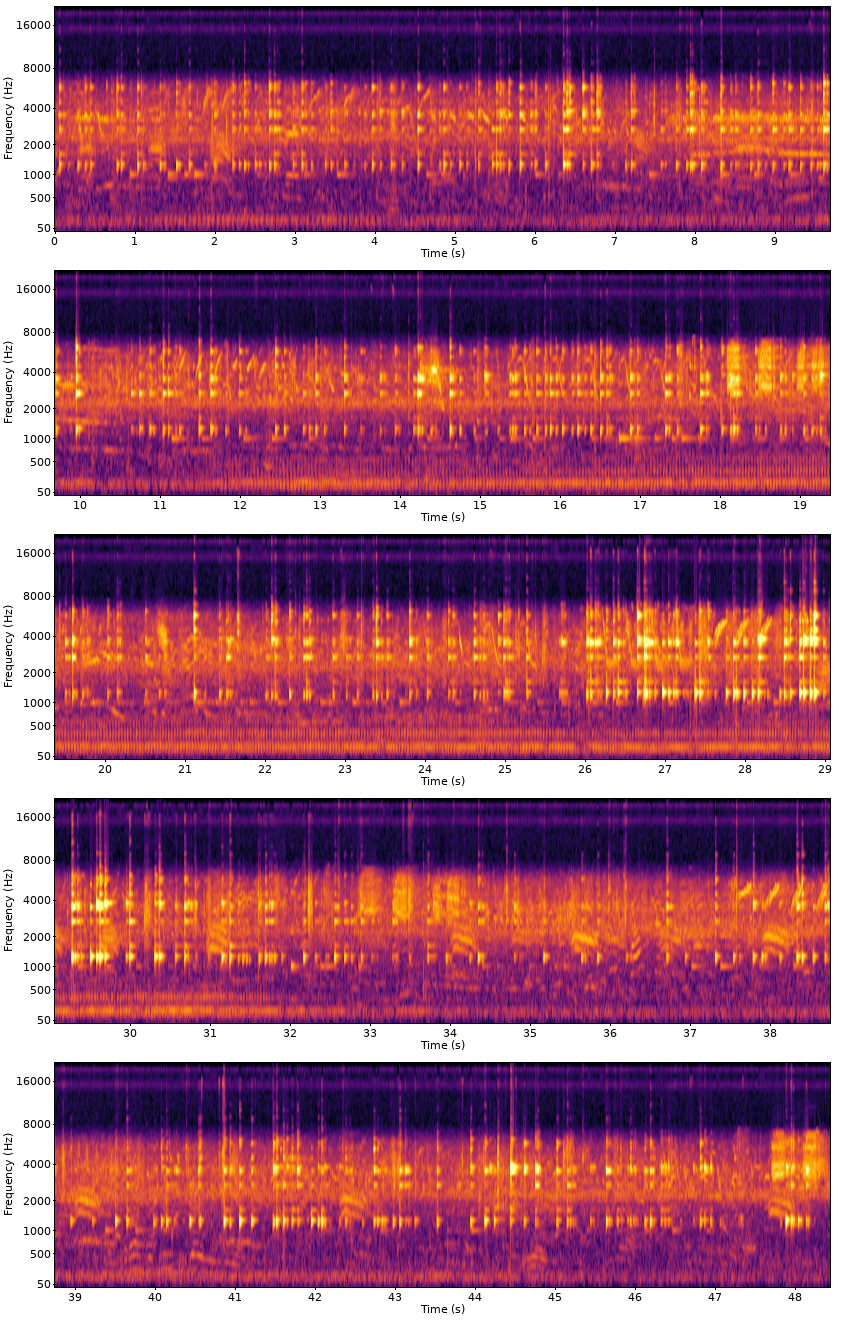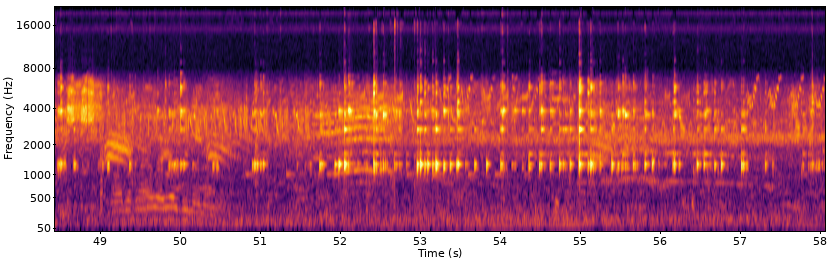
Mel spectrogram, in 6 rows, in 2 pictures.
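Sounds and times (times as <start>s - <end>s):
sheep neck bells clinking: 0.0s - 58.0s
sheep bleating: 27.5s - 32.4s, 51.6s - 53.4s.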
